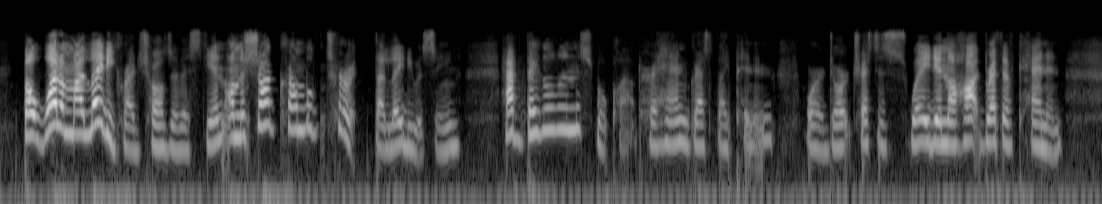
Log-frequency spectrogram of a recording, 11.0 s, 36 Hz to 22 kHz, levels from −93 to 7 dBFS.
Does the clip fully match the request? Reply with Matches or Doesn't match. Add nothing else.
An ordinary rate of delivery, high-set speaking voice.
Doesn't match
